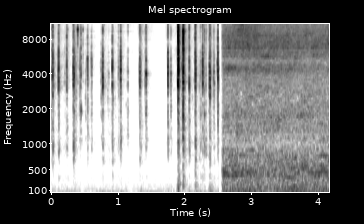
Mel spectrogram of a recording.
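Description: A rapid, irregular run of keyboard-typing clicks, a sound effect for an on-screen title, lasting about two and a half seconds. It cuts off suddenly into the loud, steady running noise of a stair-climber machine.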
